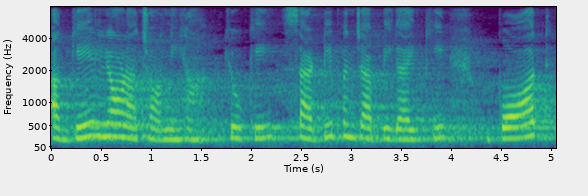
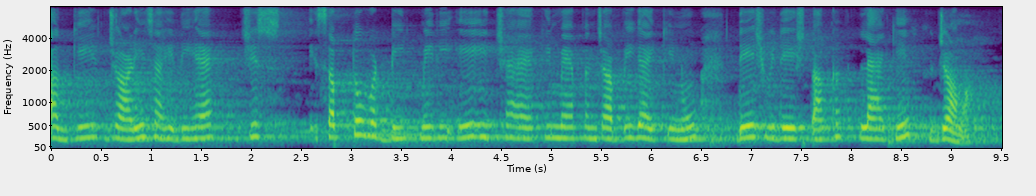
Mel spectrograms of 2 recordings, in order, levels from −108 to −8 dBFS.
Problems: none marked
